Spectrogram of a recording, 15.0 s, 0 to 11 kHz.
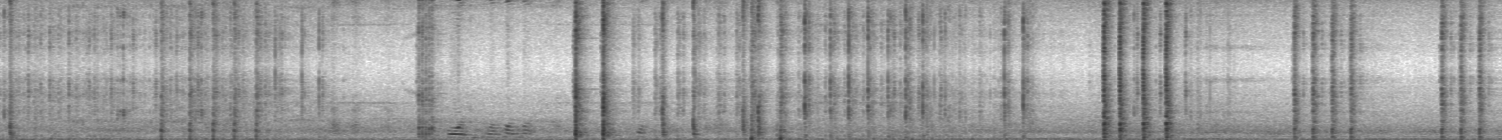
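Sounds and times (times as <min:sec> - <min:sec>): paintball markers firing: 0:00.0 - 0:03.4, 0:05.8 - 0:10.4, 0:11.0 - 0:12.2, 0:14.4 - 0:15.0.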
